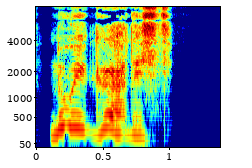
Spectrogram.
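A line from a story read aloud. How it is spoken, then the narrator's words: Strained, gasping for air. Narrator (Russian): выдавил, хватая ртом воздух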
